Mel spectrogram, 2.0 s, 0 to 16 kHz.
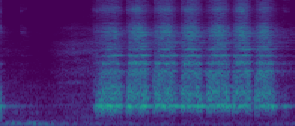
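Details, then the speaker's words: Mopar 361B V8 reassembly, lapping valves into four-barrel cylinder heads with compound and a suction-cup tool: a quick gritty back-and-forth rasp, about five or six strokes a second, quieting as the grit works out. "You can hear that grind. That's what we want. And as it goes on, you'll hear it starting to get quieter as it works that grit out of there."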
